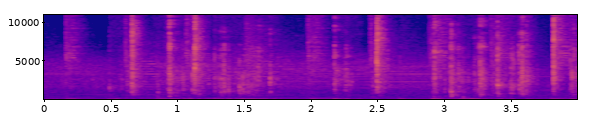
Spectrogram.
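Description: Typing on a computer keyboard: a run of irregular key clicks, with quiet background music underneath.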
